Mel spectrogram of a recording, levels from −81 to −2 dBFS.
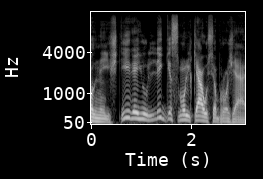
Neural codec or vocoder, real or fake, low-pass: autoencoder, 48 kHz, 128 numbers a frame, DAC-VAE, trained on Japanese speech; fake; 14.4 kHz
